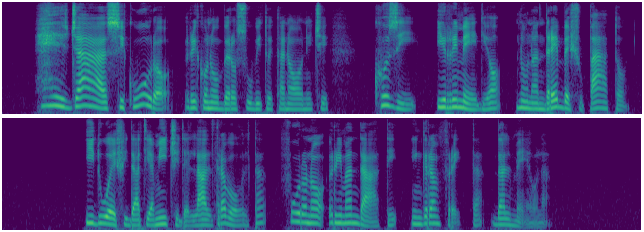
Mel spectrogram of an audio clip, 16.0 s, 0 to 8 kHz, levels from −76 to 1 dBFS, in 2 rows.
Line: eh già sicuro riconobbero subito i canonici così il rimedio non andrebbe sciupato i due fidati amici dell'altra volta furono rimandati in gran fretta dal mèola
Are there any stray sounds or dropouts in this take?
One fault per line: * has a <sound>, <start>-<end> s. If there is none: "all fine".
all fine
